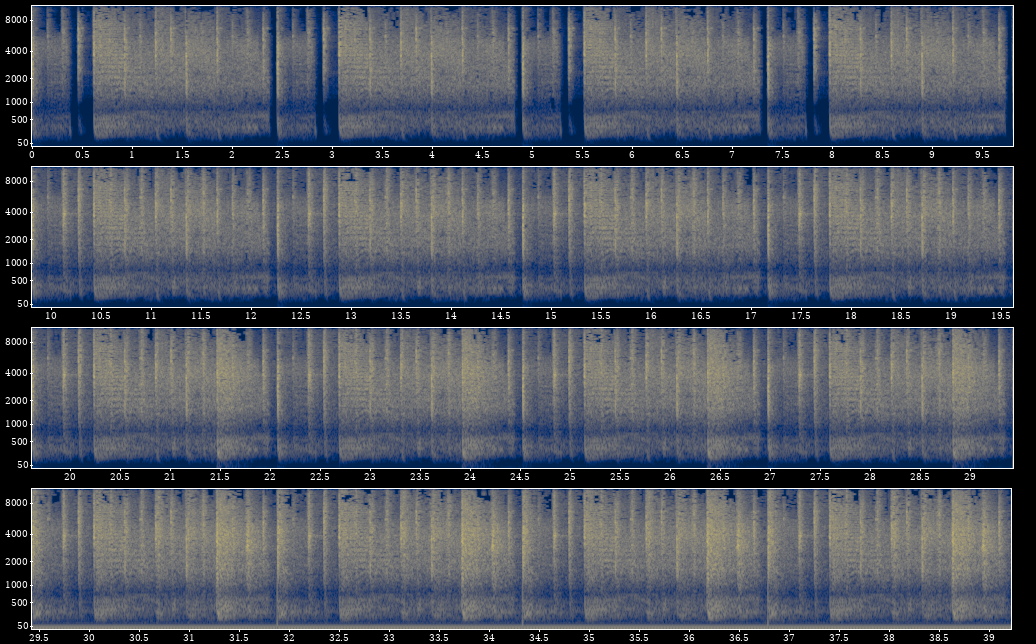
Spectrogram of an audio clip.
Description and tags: INDUSTRIAL BEAT
beat, drums, percussion-loop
